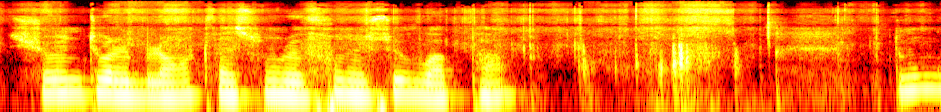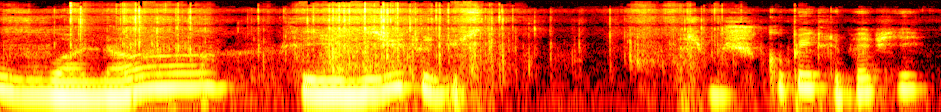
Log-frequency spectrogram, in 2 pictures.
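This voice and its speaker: A young woman showing her cross-stitch patterns in a casual vlog, chatty and repeating herself, often dropping to a soft near-whisper. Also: lowish voice, steady tone, unhurried, long pauses, slight background noise. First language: French. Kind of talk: casual show-and-tell vlog.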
